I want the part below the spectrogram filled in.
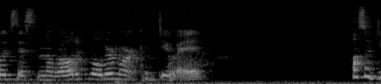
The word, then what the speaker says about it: Voldemort: It's supposed to be Voldemort. – T is silent. French.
